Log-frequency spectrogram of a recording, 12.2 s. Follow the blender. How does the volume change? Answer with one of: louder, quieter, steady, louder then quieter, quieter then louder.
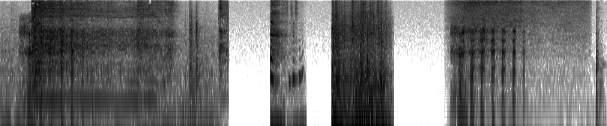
quieter.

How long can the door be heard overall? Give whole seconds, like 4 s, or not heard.
3 s.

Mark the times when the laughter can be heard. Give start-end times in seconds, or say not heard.
0.3-2.1, 5.4-6.2, 9.0-10.5.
